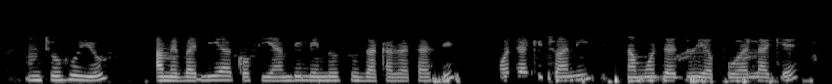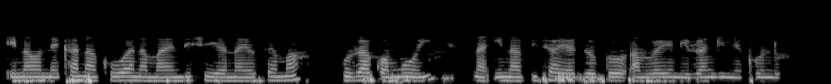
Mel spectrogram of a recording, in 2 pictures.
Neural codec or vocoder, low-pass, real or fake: none; 3.6 kHz; real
